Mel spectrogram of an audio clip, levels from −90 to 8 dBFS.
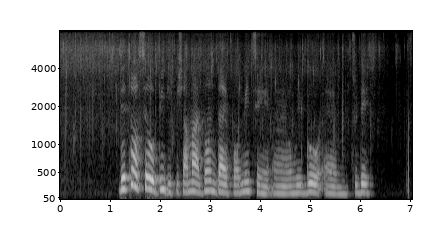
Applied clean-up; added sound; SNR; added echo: neural mask model RNNoise.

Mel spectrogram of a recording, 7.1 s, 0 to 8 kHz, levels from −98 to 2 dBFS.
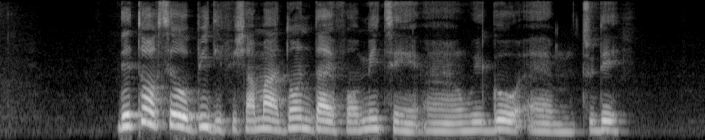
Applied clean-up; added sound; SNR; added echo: none; none; none; none.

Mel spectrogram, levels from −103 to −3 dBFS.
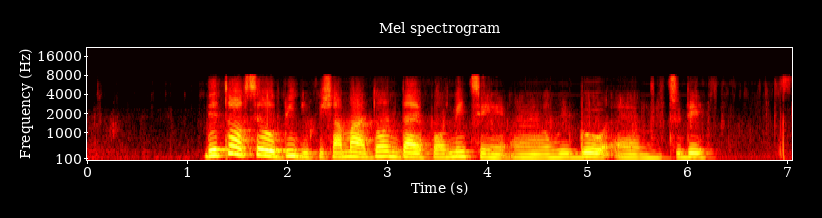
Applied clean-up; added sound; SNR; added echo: neural separator model SepFormer DNS4.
